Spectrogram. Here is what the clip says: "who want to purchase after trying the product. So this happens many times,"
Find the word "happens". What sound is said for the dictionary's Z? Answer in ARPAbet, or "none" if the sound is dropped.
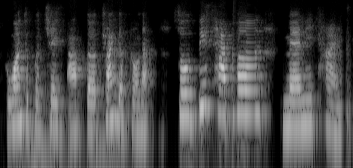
none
